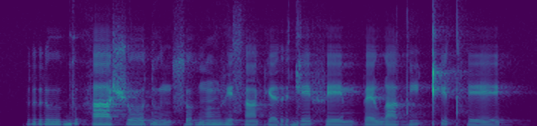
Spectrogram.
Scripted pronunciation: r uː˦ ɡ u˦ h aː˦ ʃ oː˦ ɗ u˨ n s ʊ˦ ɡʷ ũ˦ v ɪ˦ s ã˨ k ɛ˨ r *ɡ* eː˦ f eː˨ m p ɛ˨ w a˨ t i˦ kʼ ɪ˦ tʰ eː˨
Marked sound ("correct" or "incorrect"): correct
